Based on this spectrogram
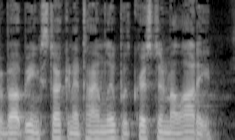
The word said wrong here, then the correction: Kristen Milioti: Is that how you pronounce it? – I'm assuming. Kristen Milioti. I'm sorry, I didn't see the second eye.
